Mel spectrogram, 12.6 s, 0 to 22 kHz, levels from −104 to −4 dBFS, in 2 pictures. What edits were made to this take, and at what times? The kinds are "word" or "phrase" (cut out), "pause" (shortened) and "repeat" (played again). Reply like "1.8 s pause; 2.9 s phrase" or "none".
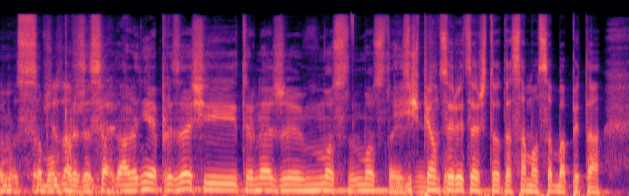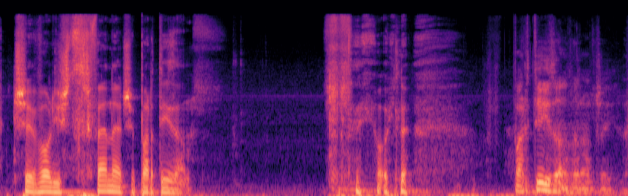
6.3 s pause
